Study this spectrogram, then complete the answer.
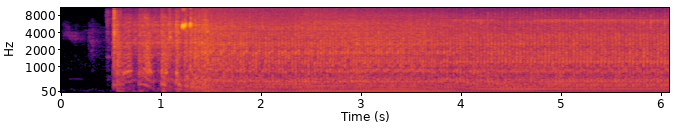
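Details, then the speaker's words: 2005 BMW 1 Series E87, M47 diesel, 400,000 km, mic in engine bay, cold start: brief crank then steady even idle, no timing chain rattle; possible squeak from alternator belt or pulley, owner plans replacement. "It's not that bad. No rattling from chains. A good sign."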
